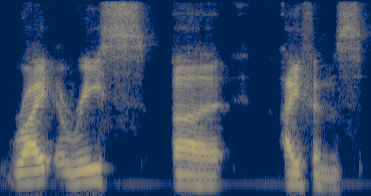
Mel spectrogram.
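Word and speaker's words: Rhys Ifans: By the way, I don't want to Reese Ifans, I believe, is how you pronounce it.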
